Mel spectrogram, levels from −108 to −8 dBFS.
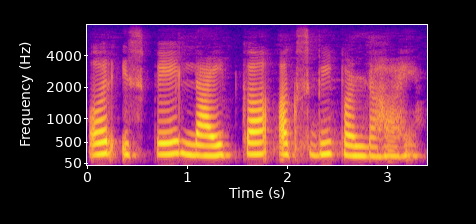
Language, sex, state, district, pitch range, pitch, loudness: Hindi, female, Madhya Pradesh, Bhopal, 215-245 Hz, 230 Hz, -16 LUFS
